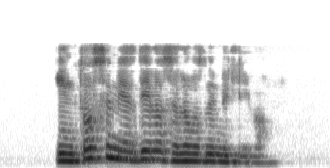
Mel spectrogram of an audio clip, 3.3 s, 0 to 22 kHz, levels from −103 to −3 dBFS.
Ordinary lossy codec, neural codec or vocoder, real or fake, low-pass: none; none; real; 7.2 kHz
